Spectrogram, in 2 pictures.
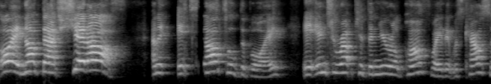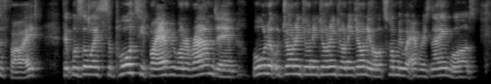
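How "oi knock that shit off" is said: high, loud, slow, angry bellow. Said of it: "his granddad yells at him and he goes".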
